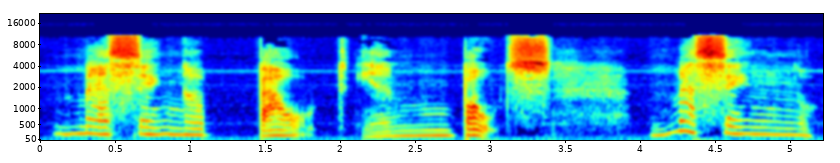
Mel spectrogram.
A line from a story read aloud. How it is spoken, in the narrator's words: he went on dreamily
